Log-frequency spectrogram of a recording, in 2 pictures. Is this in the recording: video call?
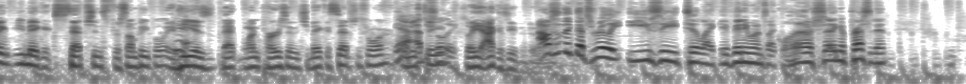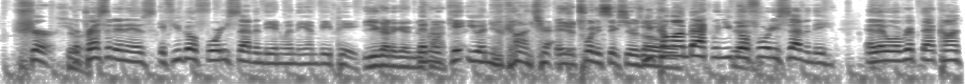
no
